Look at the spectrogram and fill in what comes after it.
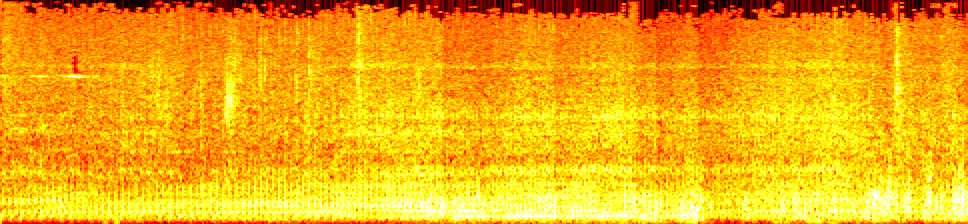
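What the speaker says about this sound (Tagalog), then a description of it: "Mahangin dito guys." Strong wind blows outdoors, buffeting the microphone with a loud, steady low roar that never lets up.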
